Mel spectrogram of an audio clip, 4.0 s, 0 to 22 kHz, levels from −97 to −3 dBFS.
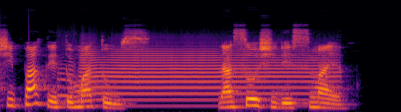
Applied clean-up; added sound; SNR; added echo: none; Trumpet; 9 dB; none.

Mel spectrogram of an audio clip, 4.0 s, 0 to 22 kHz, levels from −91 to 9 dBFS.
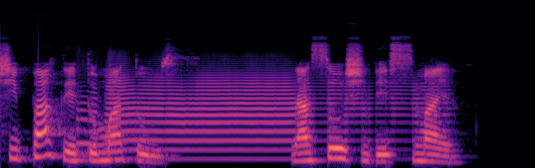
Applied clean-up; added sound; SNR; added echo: neural mask model RNNoise.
